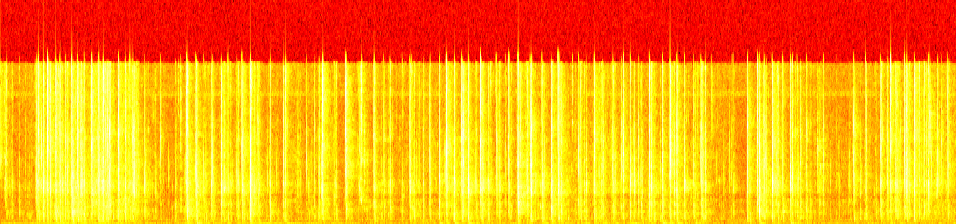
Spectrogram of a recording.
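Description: Long neon-yellow nails type steadily on the keycaps of a black plastic computer keyboard. The result is a continuous run of sharp, bright taps and clicks with almost no ring, over a faint low hum in the first few seconds.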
